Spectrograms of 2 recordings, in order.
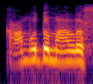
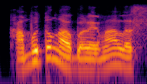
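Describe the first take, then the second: First: Higher, louder accusing jab; scolding curse. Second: Kamu tuh nggak boleh males said evenly as counsel; counsel, don't accuse; steady advising tone; gentle advice. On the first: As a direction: snap the insult at the child. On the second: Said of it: "Beda dong". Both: Shown as a demonstration.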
